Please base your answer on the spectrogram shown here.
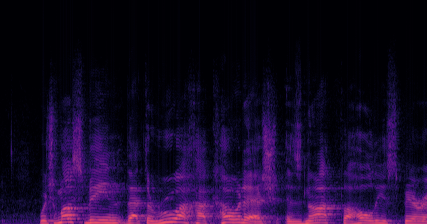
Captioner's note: non-english speech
